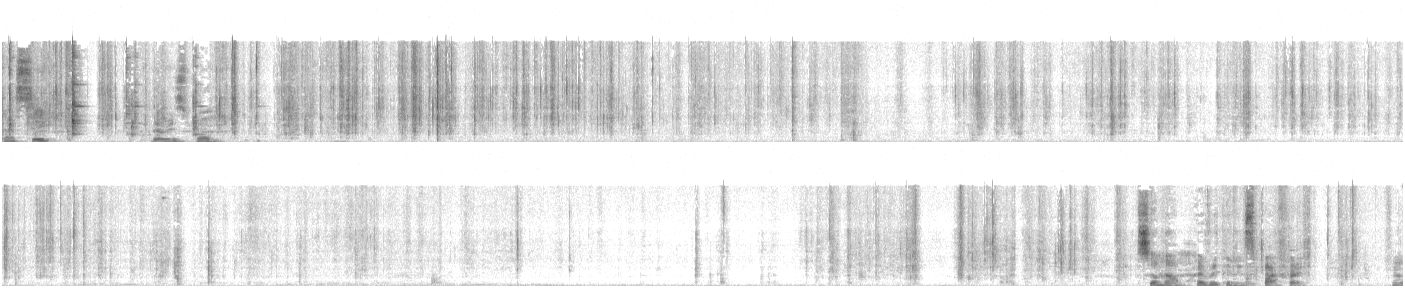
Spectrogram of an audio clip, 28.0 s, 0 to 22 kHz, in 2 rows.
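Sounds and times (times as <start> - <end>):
fabric rustling and clicks: 0.0 - 3.6.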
